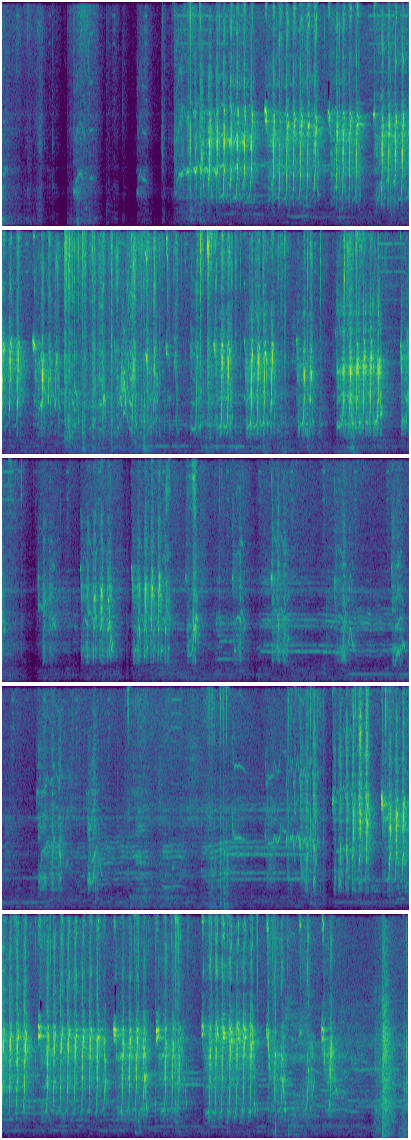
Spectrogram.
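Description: Fledgling American robin giving rapid, high-pitched begging chirps in several loud bursts, quieter in between: the young bird begging to be fed.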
